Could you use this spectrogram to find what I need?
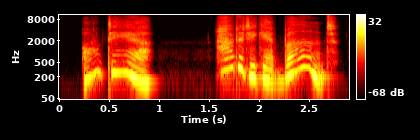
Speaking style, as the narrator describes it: I asked, trying to keep my voice light and relaxed

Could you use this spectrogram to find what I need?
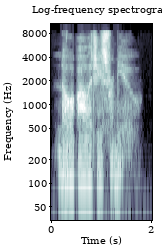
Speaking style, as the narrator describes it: he told me, his voice soft enough to melt my knees and most of my other parts

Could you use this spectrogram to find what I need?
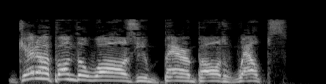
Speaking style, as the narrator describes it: the chief barked

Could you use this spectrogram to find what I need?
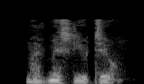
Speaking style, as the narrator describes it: he whispered back

